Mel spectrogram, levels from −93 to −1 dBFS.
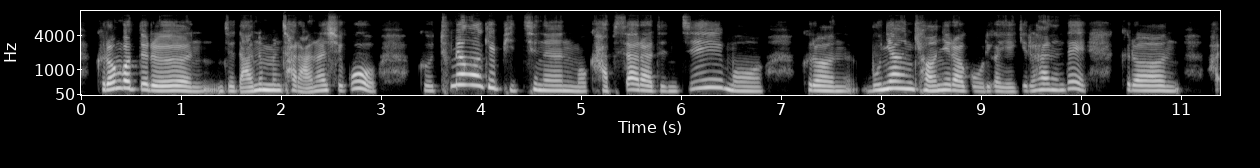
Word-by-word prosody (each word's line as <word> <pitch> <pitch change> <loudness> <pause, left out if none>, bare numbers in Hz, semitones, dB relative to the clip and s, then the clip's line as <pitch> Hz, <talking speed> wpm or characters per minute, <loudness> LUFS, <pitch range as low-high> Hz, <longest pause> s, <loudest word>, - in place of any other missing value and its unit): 그런 245 +5 +3
것들은 190 - +3
이제 175 +1 -6
나눔은 205 +6 +3
잘 195 -2 -4
안 145 +5 -2
하시고 205 +1 0 0.4
그 190 -1 -7
투명하게 395 -6 +3
비치는 195 -2 -3
뭐 165 0 -5
갑사라든지 195 - -2
뭐 175 -8 -2 0.4
그런 185 -3 -1
문양 250 +8 +3
견이라고 195 -4 0
우리가 170 +1 -7
얘기를 160 +6 -7
하는데 225 +2 -1 0.3
그런 190 -3 -1 0.3
하 - - -14
195 Hz, 265 characters per minute, -24 LUFS, 180-225 Hz, 0.4 s, 그런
